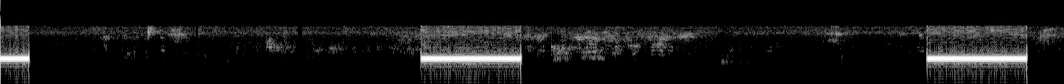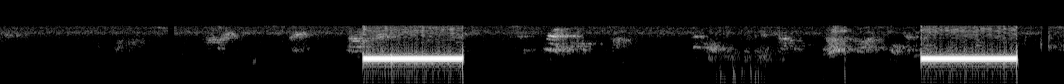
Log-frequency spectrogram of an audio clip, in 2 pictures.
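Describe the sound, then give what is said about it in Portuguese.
Telephone ringing tone while a call is being placed: five long, steady, mid-pitched tones repeat at even intervals of about five seconds, with faint softer sounds in the gaps between them. “Eu peguei alguns que já tinha contato, tô tentando ligar.”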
